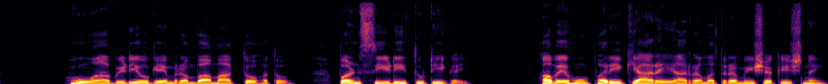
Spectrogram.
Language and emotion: Gujarati, sad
